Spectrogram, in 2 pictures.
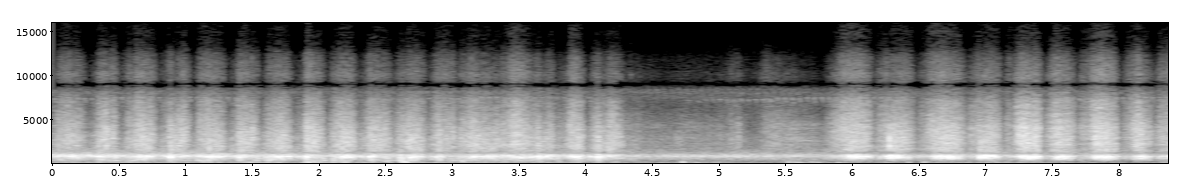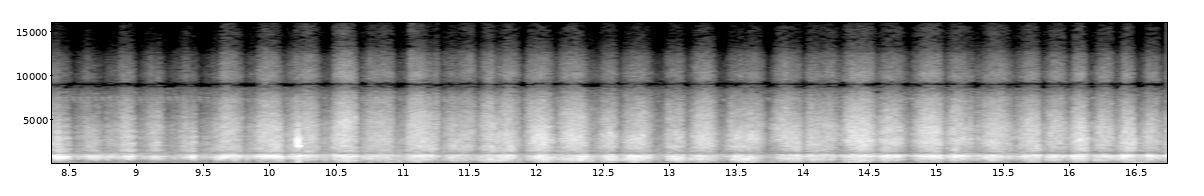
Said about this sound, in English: A nice, foamy, soapy looking scrub.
